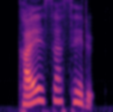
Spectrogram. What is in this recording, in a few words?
female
